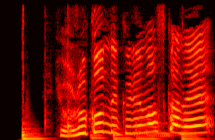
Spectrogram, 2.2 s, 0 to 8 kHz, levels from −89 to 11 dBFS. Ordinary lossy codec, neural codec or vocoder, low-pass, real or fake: none; none; none; real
